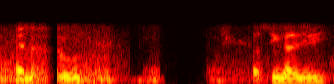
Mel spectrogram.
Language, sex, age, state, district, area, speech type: Punjabi, male, 18-30, Punjab, Mohali, rural, conversation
